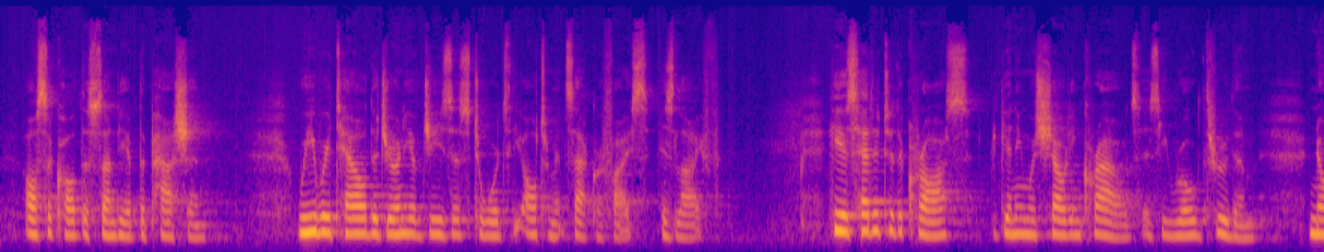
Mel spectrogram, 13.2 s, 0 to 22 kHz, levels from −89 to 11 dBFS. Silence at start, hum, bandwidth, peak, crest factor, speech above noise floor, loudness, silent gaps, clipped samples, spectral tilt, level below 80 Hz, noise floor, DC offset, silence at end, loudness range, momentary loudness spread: 0.25 s; none; 17 kHz; -2 dBFS; 18 dB; 34 dB; -19 LUFS; none; under 0.1%; -4 dB/octave; -72 dBFS; -52 dBFS; under 0.1%; 0 s; 7 LU; 19 LU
